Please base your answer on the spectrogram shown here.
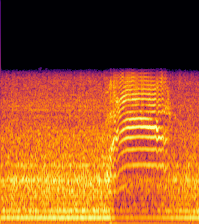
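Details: Maine Coon cat singing on cue for its owner while a person sings Twinkle Twinkle Little Star: one drawn-out, rich, tonal meow lasting about half a second, rising then easing down, over a steady low hum.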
